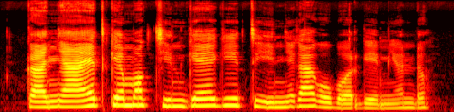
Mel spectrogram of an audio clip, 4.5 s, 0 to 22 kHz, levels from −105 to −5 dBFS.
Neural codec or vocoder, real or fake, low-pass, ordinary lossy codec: vocoder, 44.1 kHz, 128 mel bands every 256 samples, BigVGAN v2; fake; none; none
